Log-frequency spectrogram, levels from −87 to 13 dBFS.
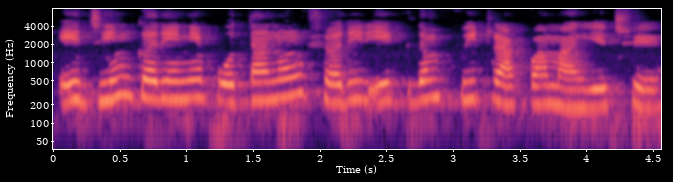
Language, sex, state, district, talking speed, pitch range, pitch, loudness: Gujarati, female, Gujarat, Gandhinagar, 130 wpm, 215-250 Hz, 235 Hz, -16 LUFS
